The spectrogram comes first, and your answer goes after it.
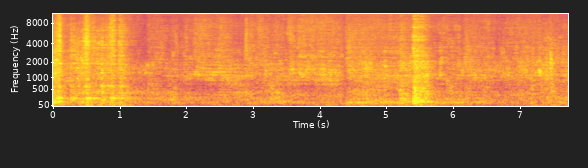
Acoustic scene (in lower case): kitchen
